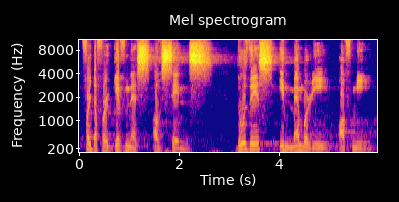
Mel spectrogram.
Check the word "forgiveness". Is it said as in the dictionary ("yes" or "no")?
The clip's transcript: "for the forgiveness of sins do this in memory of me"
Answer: yes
